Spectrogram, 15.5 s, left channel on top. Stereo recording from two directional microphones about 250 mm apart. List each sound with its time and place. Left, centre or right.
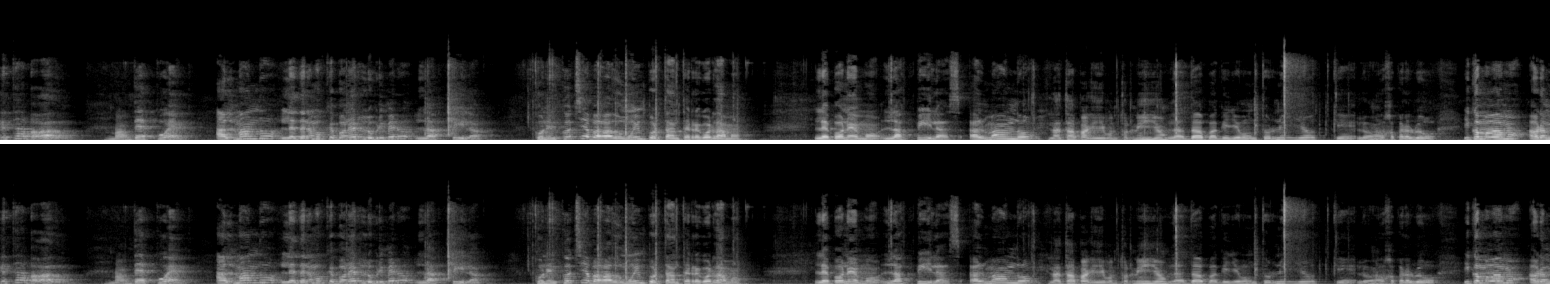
1.3 s a woman's voice: centre
10.5 s speech: centre
11.8 s speech: centre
